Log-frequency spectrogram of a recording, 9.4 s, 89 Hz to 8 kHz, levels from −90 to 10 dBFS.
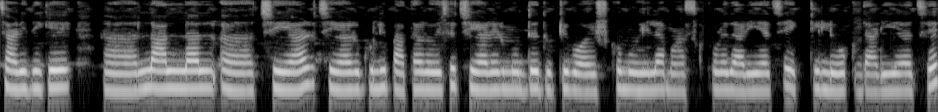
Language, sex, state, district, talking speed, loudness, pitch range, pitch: Bengali, female, West Bengal, North 24 Parganas, 165 wpm, -17 LUFS, 215-235 Hz, 225 Hz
